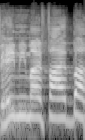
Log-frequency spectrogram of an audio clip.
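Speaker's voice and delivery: mock angry, insistent, high-pitched voice. Retelling a parable, the servant demanding five bucks: imitating an angry demand. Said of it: "He gets so mad".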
